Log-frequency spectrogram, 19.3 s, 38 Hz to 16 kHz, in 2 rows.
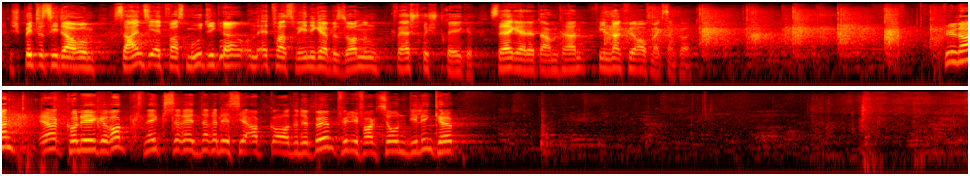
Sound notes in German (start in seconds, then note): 7.5 Beifall Freie Demokraten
